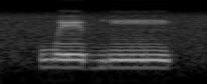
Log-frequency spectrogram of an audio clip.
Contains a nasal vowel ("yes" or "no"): yes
